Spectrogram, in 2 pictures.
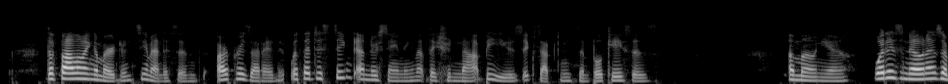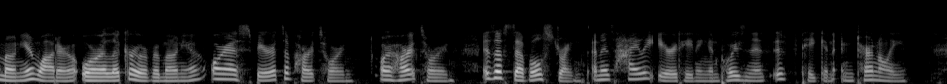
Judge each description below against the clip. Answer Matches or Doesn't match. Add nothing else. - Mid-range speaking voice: Matches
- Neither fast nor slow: Matches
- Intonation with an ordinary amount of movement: Doesn't match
